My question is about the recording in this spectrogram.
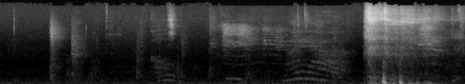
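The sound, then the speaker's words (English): A female cat on a table meows several times in short, rising-and-falling calls, with muffled talking in the background and a loud rustling burst at the end. “yeah, she's not a quiet cat.”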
